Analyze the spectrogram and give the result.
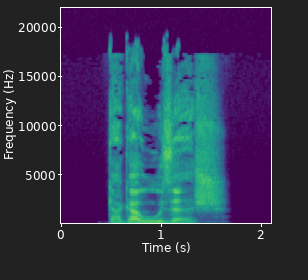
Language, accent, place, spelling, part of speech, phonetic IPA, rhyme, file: German, Germany, Berlin, gagausisch, adjective, [ɡaɡaˈuːzɪʃ], -uːzɪʃ, De-gagausisch.ogg
- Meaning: Gagauz (related to Gagauzia, to the Gagauzians or to the Gagauz language)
